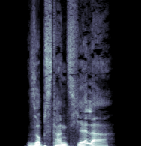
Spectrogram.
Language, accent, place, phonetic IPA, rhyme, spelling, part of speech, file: German, Germany, Berlin, [zʊpstanˈt͡si̯ɛlɐ], -ɛlɐ, substantieller, adjective, De-substantieller.ogg
- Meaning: 1. comparative degree of substantiell 2. inflection of substantiell: strong/mixed nominative masculine singular 3. inflection of substantiell: strong genitive/dative feminine singular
